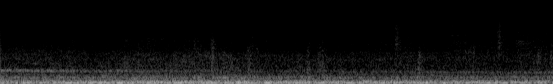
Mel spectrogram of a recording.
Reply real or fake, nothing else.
real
